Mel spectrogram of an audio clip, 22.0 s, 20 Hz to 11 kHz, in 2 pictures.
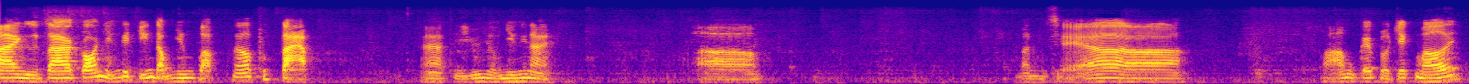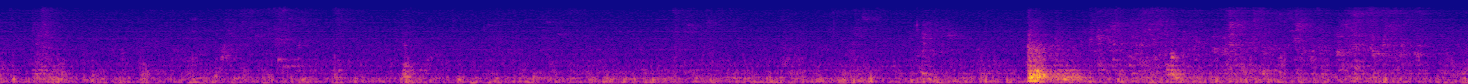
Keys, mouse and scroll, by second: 1.1 click, 4.2 click, 4.3 click, 8.0 click, 9.1 click, 12.0 click, 12.8 click, 13.5 click, 14.9 click, 15.1 click, 15.6 click, 15.8 click, 16.5 click, 16.7 click, 18.0 click, 18.2 click, 21.5 click, 21.6 click.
